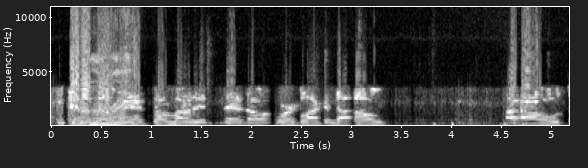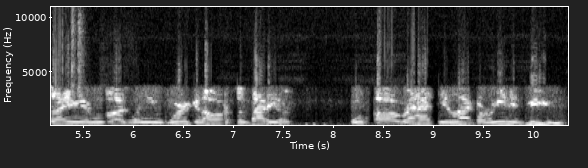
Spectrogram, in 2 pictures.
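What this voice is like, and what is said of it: Southern Alabama accent. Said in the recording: “being from Alabama ... since they hear your accent ... my accent, where I'm from”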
